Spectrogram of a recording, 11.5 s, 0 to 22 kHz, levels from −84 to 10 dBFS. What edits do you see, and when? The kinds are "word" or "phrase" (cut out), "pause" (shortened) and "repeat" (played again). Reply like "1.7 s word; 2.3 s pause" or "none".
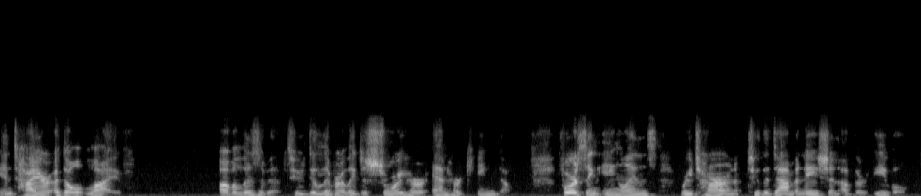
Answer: none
